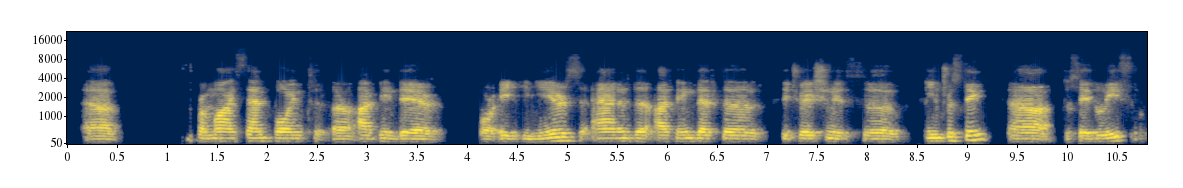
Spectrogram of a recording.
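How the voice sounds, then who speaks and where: With a Croatian accent, a man talks at a very slow pace in a medium pitch and fairly even intonation. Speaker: electrical engineer. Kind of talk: panel introduction. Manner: hesitant, many fillers.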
